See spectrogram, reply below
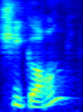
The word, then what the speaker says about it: Qigong: The Qigong is pronounced Qigong, and it was developed in China thousands of years ago as part of the traditional Chinese medicine system.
